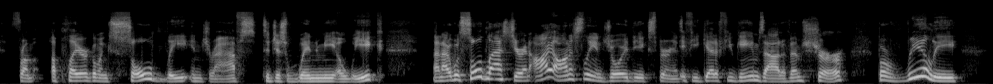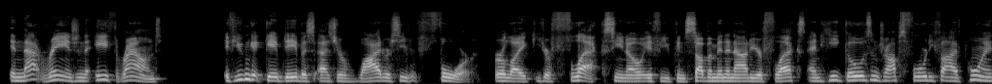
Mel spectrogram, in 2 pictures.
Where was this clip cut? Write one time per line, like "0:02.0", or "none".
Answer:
0:04.2
0:06.8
